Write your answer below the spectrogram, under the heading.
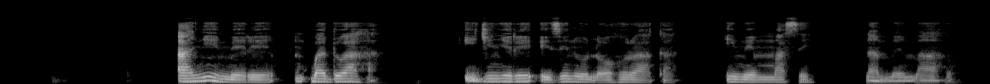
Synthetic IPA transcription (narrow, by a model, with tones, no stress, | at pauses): a˨ɲɪ˦˨me˨ɾe˨ŋ͡m̩˦k͡pa˦dʊ˦a˦ɦa˨ | i˦d͡ʒi˦ɲe˦ɾe˦ʔe˨zi˦nʊ˦lɔ˨ɔ˦ɦʊ˦ɾʊ˦a˨ka˦ | i˦ŋʷe˦m̩˦ma˦sɪ̰˦ | na˨m̩˨me˨m̩˦ma˦a˦ɦʊ˨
